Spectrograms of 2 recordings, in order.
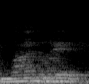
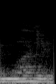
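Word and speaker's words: Maundy: And it's called Monday Thursday. And add it to the words I gave you, and it's spelled M-A-U-N-D-Y.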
